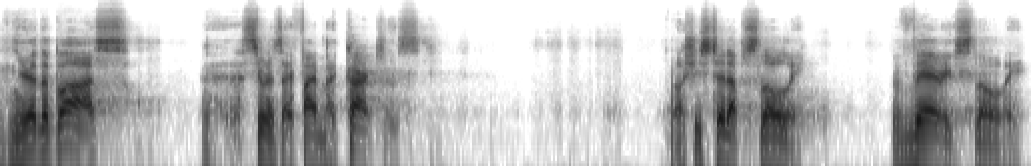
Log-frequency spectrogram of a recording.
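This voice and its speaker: An actor playing a wisecracking, world-weary 1940s private eye, narrating in a wry, hard-boiled radio-parody style. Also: male voice, lowish voice, animated, slow pace, long pauses, fairly bright tone, full character voice. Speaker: actor narrating the lead part. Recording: long hall reverb, music underneath.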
